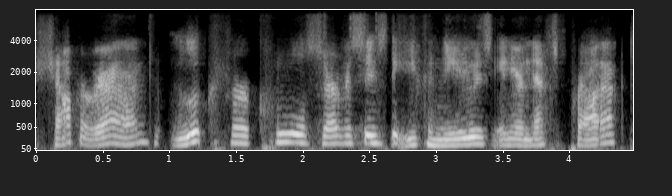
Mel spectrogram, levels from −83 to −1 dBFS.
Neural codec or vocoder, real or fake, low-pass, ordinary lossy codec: codec, 16 kHz, 1 kbps, FreqCodec, smaller model; fake; 7.2 kHz; AAC, 32 kbps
